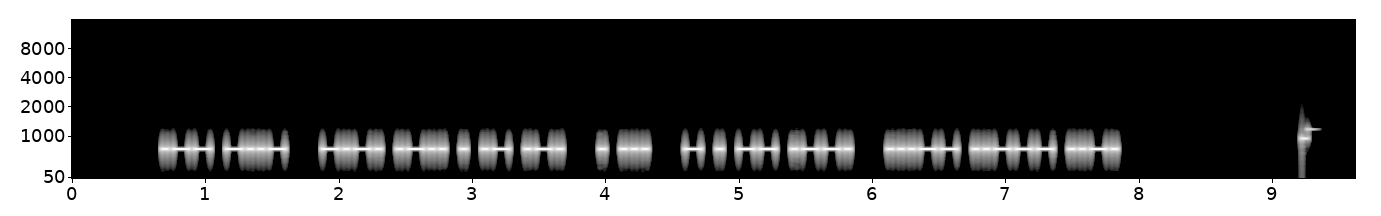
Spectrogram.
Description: Morse code, heard as a keyed tone, about 32 wpm, 700 Hz. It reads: WX CLEAR ES TEMP 32F
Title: Practice QSO - Exchange 2 - Info - 30wpm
